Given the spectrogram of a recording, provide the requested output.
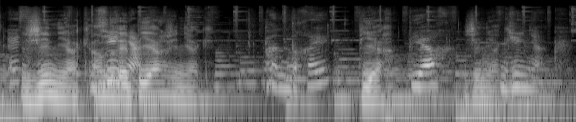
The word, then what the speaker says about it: Gignac: Guignac. ¿Dónde ves una U? Guignac. ¿Dónde está la U? ¿Es la G? Sería Gignac. Gignac.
